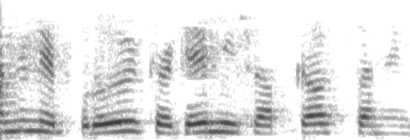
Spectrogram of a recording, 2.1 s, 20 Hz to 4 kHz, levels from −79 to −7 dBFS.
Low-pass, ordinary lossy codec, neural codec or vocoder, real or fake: 3.6 kHz; MP3, 16 kbps; none; real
